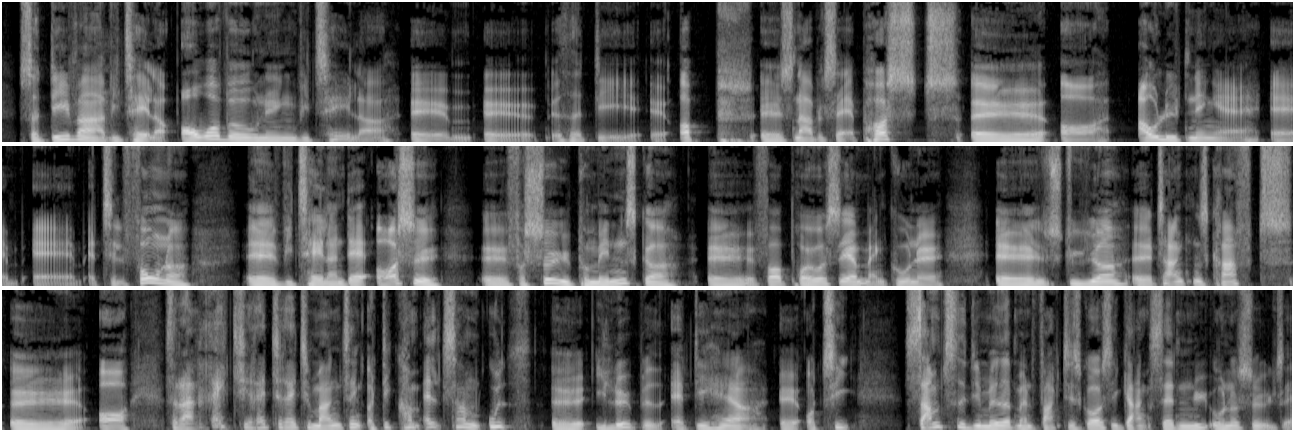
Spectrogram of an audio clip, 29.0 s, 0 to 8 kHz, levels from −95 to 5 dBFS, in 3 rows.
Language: Danish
